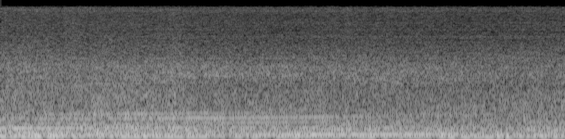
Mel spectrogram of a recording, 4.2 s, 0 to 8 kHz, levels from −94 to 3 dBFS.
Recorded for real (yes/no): yes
